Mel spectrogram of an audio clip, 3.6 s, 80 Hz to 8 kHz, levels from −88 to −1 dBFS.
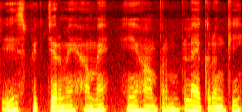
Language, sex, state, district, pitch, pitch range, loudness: Hindi, male, Himachal Pradesh, Shimla, 125 Hz, 115-145 Hz, -14 LUFS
